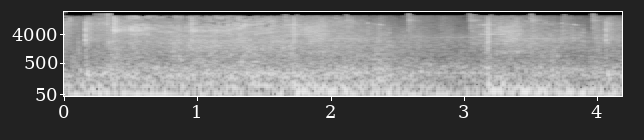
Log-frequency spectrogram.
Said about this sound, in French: Six torpilles viennent d'être lancées en éventail à 3 secondes d'intervalle.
